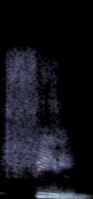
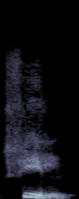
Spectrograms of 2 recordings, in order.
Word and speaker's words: viel: Vamos a la V, si es una palabra alemana, o sea, de origen germánico, digamos, se pronuncia como una F, viel, viel, ¿no?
